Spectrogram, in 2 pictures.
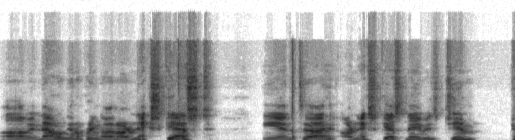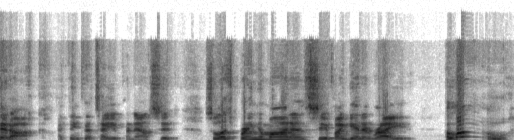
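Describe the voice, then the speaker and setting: A man hosting a live celebrity interview show, talking in a chatty, rambling, excitable way. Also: high voice, normal speed. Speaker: talk show host.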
